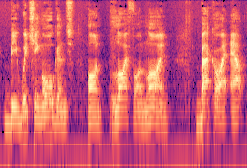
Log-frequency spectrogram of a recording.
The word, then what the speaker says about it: Bacchae: Number one, Backeye, Pleasure Vision. Let me spell that for everybody. Backeye, B-A-C-C-H-A-E.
